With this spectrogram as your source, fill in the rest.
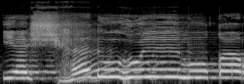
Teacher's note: یشہدہ المقربون، شین ساکن پر ہمس کریں گے، لام لام قمریہ ہے، قاف اور را کو پر کریں گے اور مد عارض کے ساتھ وقف ہوگا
